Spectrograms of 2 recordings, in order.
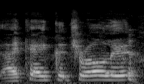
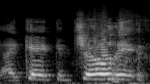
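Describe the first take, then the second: First: Slow mock whine; hammed-up whine of I can't control it; whiny Jean. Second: High, loud, slow mock wail; hammed-up high wail of I can't control it; whiny Jean. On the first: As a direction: drag it out helplessly. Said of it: "She's like". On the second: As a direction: wail it out helplessly. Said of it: "And she's like".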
